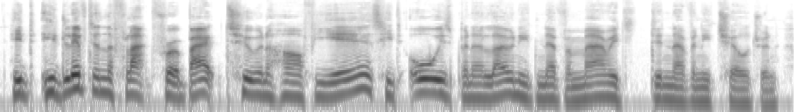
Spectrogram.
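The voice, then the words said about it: Croaky voice. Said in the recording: “I had like 6 or 7 pints last night... which is probably why I sound croaky.”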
